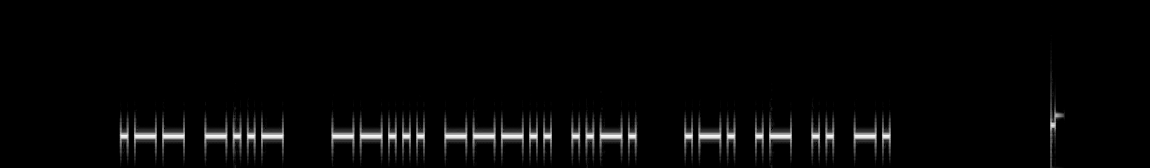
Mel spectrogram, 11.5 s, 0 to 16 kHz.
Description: Morse code, heard as a keyed tone, about 17 wpm, 700 Hz. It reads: WX 78F RAIN
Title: K1USN SST QSO Practice 17wpm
